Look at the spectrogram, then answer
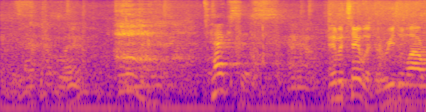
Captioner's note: sighs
